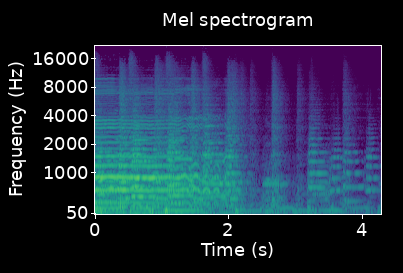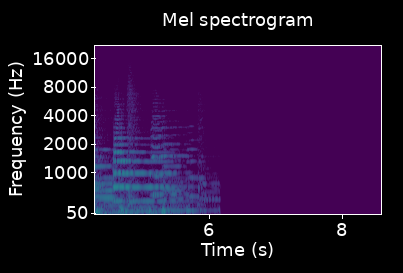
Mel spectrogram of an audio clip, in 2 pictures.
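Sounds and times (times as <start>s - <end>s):
jazz combo with vocals: 0.0s - 4.9s.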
